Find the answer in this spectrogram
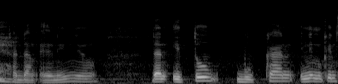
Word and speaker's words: El Niño: Ada masanya kalau N-nya itu sebenarnya dibacanya La Niña ya, El Niño. Karena ada N-nya itu ada tilde-nya. Ada curug di atasnya. El Niño.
